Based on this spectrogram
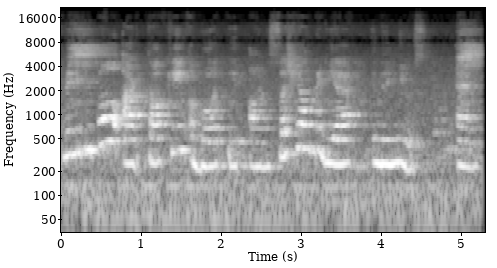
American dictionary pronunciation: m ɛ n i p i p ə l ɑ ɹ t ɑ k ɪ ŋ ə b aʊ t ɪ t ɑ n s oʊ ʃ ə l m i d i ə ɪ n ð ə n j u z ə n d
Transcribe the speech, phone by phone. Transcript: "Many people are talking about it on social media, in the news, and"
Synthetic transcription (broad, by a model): m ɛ n i p i p ə l ɑ ɹ t ɑ k ɪ ŋ ə b aʊ t ɪ t ɑ n s oʊ ʃ ə l m i d i ə ɪ n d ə n j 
